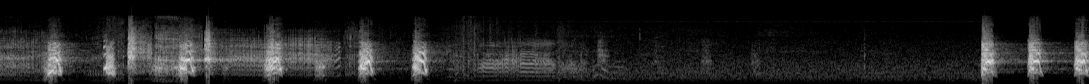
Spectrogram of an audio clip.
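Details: Barks from Meya, a German wachtelhund, during play with a raccoon dog: a run of loud sharp barks about twice a second, a quiet stretch of faint rustling, then three more barks at the end.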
